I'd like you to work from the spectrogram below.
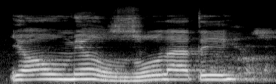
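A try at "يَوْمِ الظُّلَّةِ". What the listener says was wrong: Ya udah lebih bagus vo-nya, tapi lamnya tasydidkan juga, bukan zulati tapi zulati. Yaumil zulati. Zulati.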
